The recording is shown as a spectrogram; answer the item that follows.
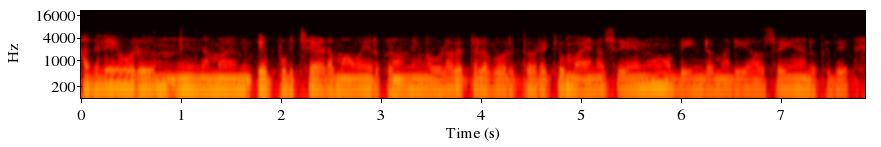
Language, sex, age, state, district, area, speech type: Tamil, female, 60+, Tamil Nadu, Ariyalur, rural, spontaneous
